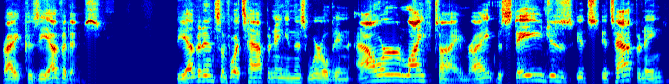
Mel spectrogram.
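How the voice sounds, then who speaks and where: A man's voice: fairly high pitch, animated, slow, sharp tone. A man hosting an earnest spiritual discussion in a preachy, emphatic way. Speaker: host of a faith discussion.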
